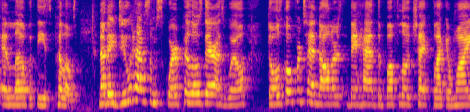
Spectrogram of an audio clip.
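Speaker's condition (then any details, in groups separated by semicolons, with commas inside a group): No condition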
